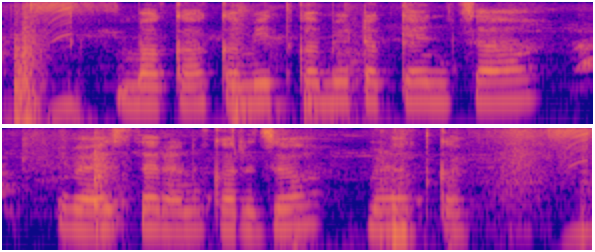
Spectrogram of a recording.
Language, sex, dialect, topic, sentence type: Marathi, female, Southern Konkan, banking, question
